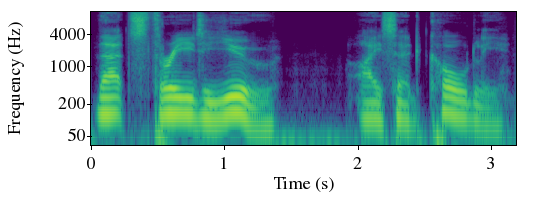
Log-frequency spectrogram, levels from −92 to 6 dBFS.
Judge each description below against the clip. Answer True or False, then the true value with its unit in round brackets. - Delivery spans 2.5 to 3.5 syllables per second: True (3.2 syllables/s)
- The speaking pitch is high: False (110 Hz)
